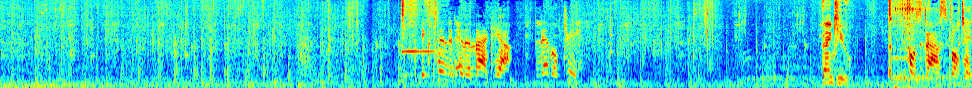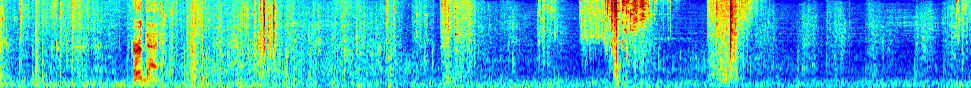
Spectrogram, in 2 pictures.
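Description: Footsteps thud quickly on hard floors.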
